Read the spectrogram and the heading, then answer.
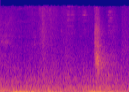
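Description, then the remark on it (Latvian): A small crucible furnace roars steadily with a deep, rumbling, breathy rush, loud, and a brief brighter hiss flares up near the end, while it melts brass scrap. No one speaks. “Mūsu mazā tīģeļkrāsnes šeit kausē misiņu piepildu ar misiņu lūžņiem.”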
